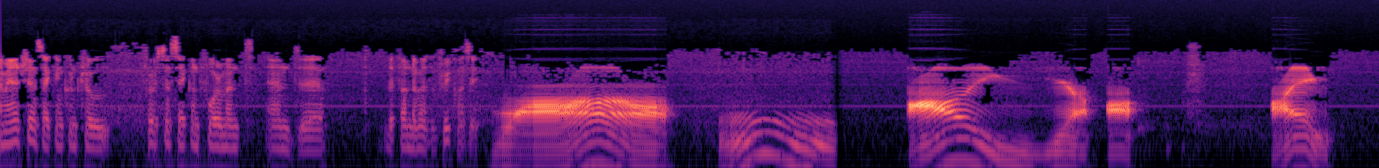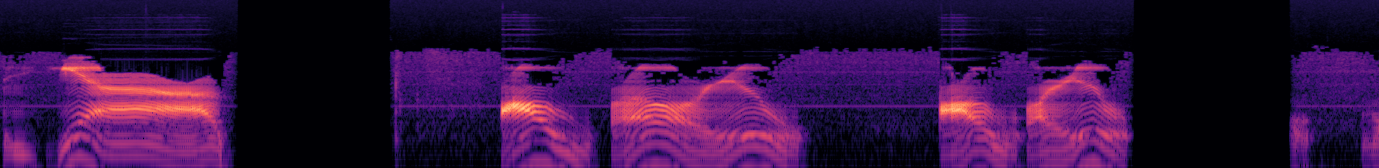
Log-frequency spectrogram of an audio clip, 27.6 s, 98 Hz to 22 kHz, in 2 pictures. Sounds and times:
Speech synthesizer: 9.1s - 11.3s, 12.7s - 16.1s, 18.8s - 21.8s, 23.2s - 25.1s.

